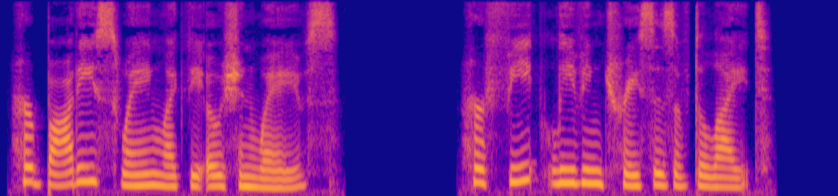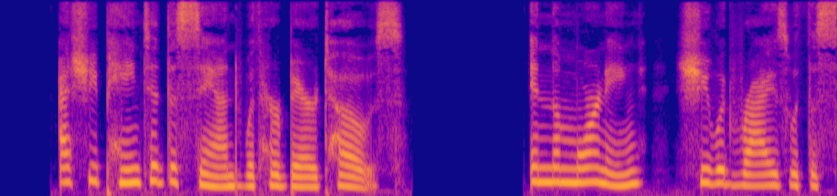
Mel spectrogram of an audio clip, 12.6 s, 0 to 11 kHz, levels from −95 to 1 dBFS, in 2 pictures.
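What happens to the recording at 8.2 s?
Nothing goes wrong at 8.2 s; the speech runs on intact through that moment, with no dropout, click, distortion or other fault to be heard.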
